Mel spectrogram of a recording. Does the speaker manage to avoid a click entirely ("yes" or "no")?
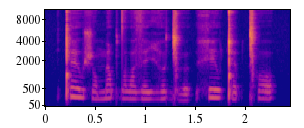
no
